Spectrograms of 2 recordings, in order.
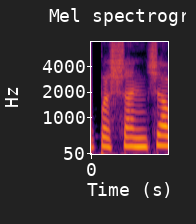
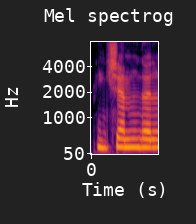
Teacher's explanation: अनुस्वार में क्या था कि उनके उच्चारण में हवा नाक से निकलती है और अनुनासिक में हवा जो है नाक व मुंह दोनों से निकलती है, ठीक है।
